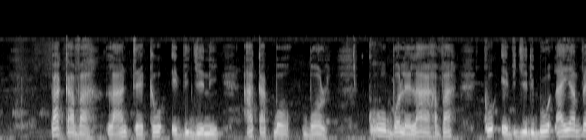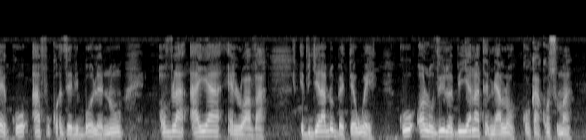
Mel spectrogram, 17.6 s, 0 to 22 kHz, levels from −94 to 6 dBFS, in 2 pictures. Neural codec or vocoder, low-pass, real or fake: none; 7.2 kHz; real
